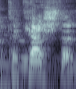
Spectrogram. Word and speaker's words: Takeshita: Eddie Kingston fighting Kenosuke Takeshita. I said it right this time. That's a good match. Takeshita. Well, Takeshita is one of the best. No, Takeshita.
